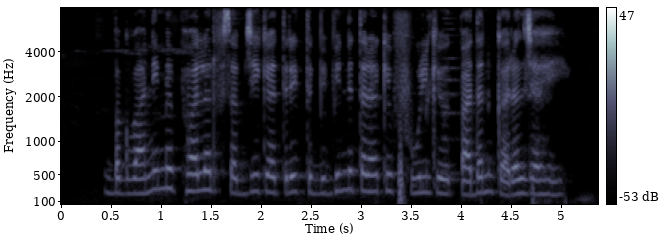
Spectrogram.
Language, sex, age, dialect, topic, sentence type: Magahi, female, 31-35, Southern, agriculture, statement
